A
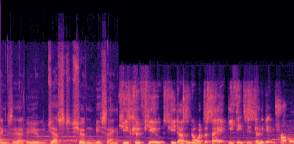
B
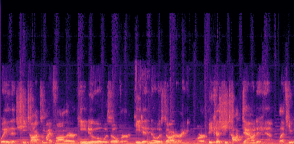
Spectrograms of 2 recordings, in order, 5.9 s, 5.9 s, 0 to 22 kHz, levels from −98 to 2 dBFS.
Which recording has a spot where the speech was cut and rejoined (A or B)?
A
